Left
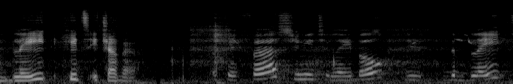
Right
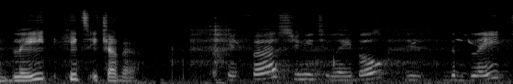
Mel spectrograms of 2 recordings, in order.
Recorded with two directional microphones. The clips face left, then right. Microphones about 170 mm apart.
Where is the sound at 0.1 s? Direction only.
40° right (ahead or behind).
